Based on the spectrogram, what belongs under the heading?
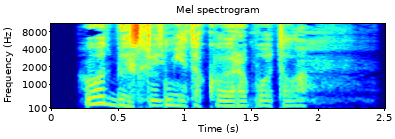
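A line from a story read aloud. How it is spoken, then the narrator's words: Sighing. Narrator (Russian): вздохнула я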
